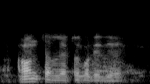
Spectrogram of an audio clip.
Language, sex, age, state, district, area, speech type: Kannada, male, 30-45, Karnataka, Bagalkot, rural, conversation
